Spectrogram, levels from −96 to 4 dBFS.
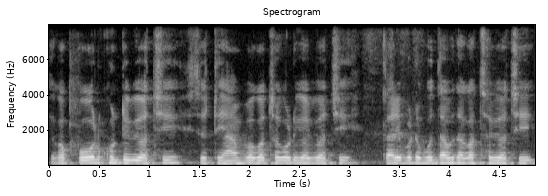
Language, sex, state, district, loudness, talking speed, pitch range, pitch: Odia, male, Odisha, Nuapada, -16 LUFS, 210 wpm, 145-155 Hz, 150 Hz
